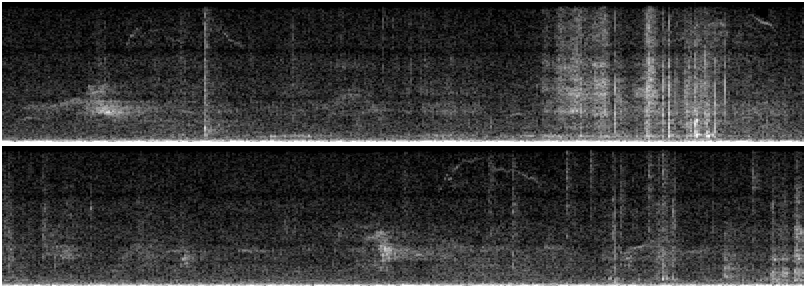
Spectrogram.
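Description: Quiet outdoor ambience: a steady low rumble with faint, scattered bird chirps, and a brief rustle of a plastic cup being handled about three seconds in, with a few light clicks near the end.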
